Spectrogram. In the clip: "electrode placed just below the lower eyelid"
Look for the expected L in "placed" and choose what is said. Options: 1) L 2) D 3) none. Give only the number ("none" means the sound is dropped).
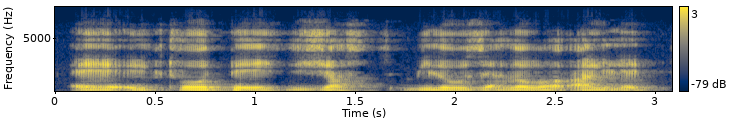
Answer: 3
